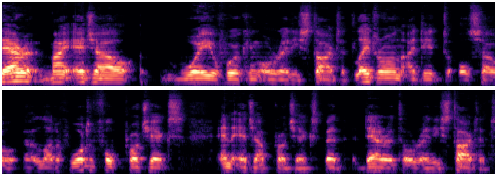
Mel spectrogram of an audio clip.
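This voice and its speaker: With a Dutch accent, a man speaks at a moderate pace. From Netherlands. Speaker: agile consultant. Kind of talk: self-introduction to camera.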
